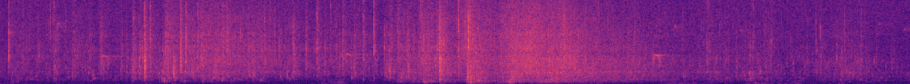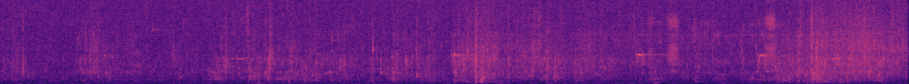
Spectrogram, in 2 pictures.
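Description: A deer wading through a flooded creek: water splashing and sloshing in irregular bursts, loudest a few seconds in and again near the end.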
